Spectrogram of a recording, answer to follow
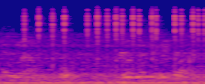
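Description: Computer keyboard being typed on: a quick run of key clicks, about ten a second, over a low steady hum.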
